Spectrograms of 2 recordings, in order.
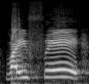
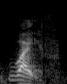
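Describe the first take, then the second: First: The word ends with an added vowel sound. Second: The word ends in a bare f sound. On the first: The speaker calls it wrong. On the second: The speaker calls it right.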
